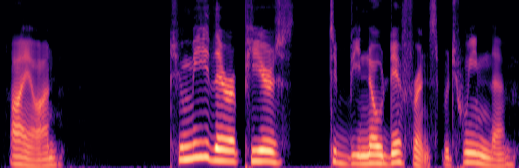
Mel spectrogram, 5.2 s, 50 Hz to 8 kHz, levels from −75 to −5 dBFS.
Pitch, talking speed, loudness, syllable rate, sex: 155 Hz, 125 wpm, -17 LUFS, 4.6 syllables/s, male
